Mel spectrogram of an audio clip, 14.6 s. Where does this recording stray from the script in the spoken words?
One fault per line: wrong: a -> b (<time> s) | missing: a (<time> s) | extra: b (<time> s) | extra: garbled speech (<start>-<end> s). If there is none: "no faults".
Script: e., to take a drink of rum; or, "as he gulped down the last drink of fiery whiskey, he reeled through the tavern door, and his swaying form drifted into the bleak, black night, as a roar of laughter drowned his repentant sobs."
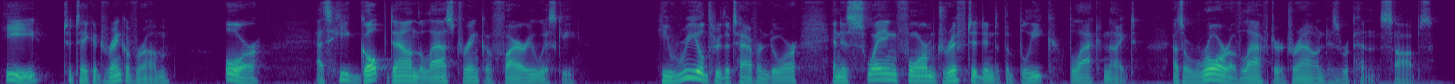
wrong: e -> he (0.0 s)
